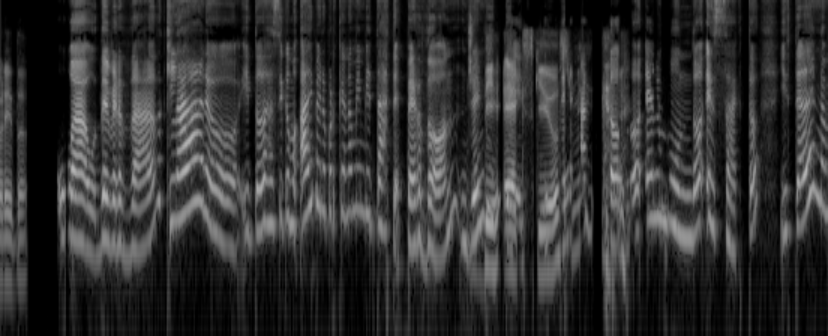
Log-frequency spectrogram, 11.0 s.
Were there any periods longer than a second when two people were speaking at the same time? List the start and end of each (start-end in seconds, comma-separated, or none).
6.2-7.9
